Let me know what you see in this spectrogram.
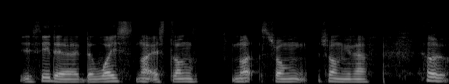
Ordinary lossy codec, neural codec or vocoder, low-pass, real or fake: none; codec, 16 kHz, 4.8 kbps, FACodec; none; fake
